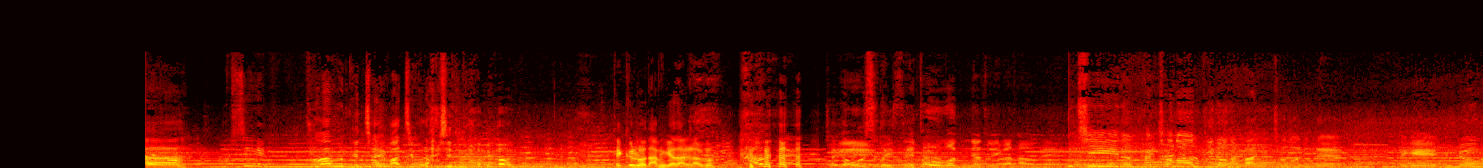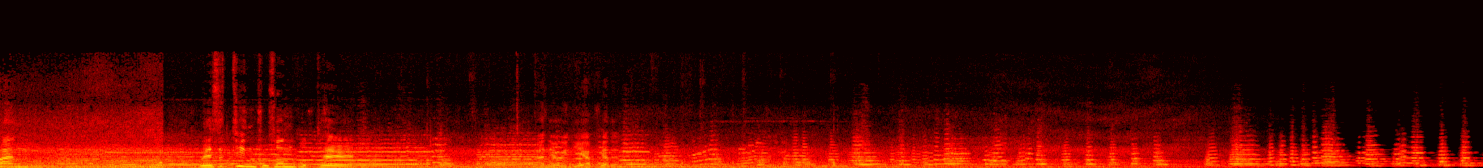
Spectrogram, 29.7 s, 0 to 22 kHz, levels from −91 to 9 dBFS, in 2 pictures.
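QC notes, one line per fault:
0.00–1.45 s, cut-off start: capture or streaming began late, so nothing was recorded for the first 1.45 s and the clip opens on digital silence. At 1.45 s the audio switches straight in partway through a sound that was already under way, with no natural attack or fade-in. The sound arrives already at full level, as though its opening had been sliced off, and the transition from dead silence into it is abrupt.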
